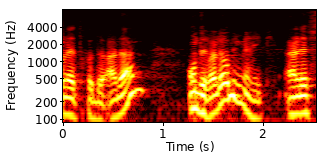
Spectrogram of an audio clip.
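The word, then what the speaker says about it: אדם: Donc, voilà, on écrit Aleph, Dalet, Mem, ça veut dire Adam, si on le prononce comme ça, et ça veut dire homme. Mais si on prononce Edom, c'est-à-dire avec les mêmes lettres, ça veut dire rouge.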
